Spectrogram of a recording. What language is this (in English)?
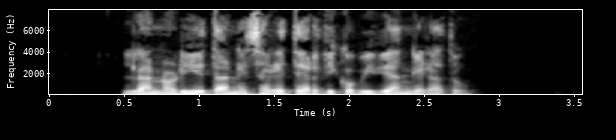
Basque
